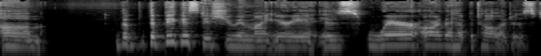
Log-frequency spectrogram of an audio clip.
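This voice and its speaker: In a very clean recording with a silent background, a woman of medium pitch speaks with a Tennessee accent. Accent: Southern US (Tennessee). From US South, East Tennessee. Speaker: patient advocacy nonprofit director. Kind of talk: panel discussion.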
